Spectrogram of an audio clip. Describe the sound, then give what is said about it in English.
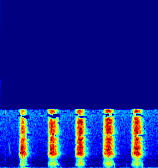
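Breath pushed out in five short, evenly spaced puffs during a deep breathing exercise, each a soft, breathy hiss of similar length in a steady rhythm, with no talking. “you put your hands together in the front of your body and take a long, deep breath and let it out like so,”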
